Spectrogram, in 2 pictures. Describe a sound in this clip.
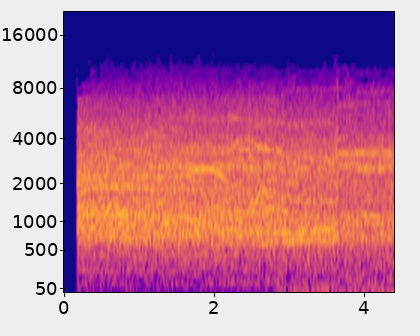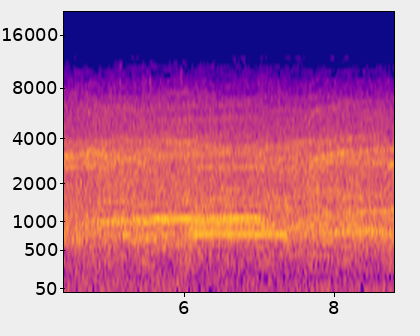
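A large crowd cheers and screams loudly in a big echoing arena.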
